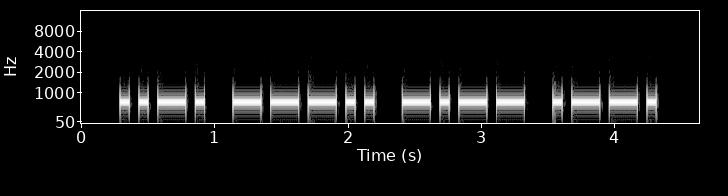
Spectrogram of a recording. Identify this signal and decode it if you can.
Morse code, heard as a keyed tone, about 17 wpm, 700 Hz. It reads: F8YP
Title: DXCC-100 Call Signs - 4 Characters - Repeated 2x - 17wpm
